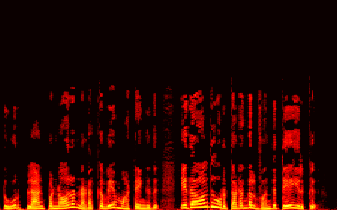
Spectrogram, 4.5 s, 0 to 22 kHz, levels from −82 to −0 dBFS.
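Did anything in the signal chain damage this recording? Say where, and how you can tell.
Yes, at the codec stage: likely AAC compression, with nothing above 14 kHz throughout, which fits a low bitrate near 32 kbps. The coarse quantisation leaves the speech audibly dull and smeared.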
